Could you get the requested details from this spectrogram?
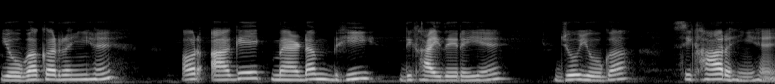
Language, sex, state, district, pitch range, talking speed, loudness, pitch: Hindi, female, Uttar Pradesh, Hamirpur, 200-240 Hz, 140 wpm, -19 LUFS, 220 Hz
